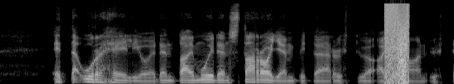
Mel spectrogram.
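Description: At 3.85 s, right after "tai muiden starojen pitää", the speech gives way to a burst of loud, harsh noise. It lasts until 4.09 s, about a quarter of a second. The fault is samples built from the wrong bytes. The reader assembled each sample from mismatched bytes. The rapidly changing low bits landed in the high-order position. They became the bulk of every value. The result is harsh broadband hiss.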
